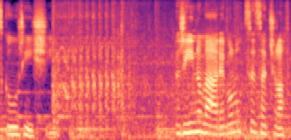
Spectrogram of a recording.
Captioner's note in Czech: startování motoru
